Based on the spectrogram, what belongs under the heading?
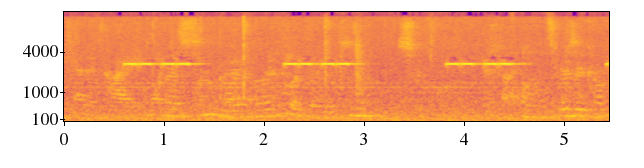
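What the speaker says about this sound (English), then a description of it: "Oh, that's our timer, isn't it?" A kitchen timer beeps in three repeated bursts of steady high tones, each roughly a second long, sounding over continuous conversation in a room.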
